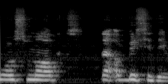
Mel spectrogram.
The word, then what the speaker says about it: Abcde: Redford said that was when she overheard a staff member making fun of ABCDE, pronounced obesity.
